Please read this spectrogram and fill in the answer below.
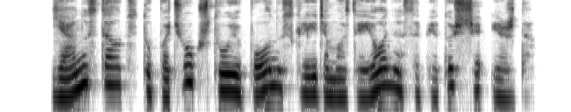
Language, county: Lithuanian, Šiauliai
